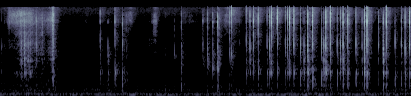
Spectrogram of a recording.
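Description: Long acrylic nails scratch and tap the tan sole of a black high-heel shoe. Soft brushing scratches in the first half give way to a dense run of quick, sharp clicky taps with a bright edge. A steady low hum sits underneath throughout.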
